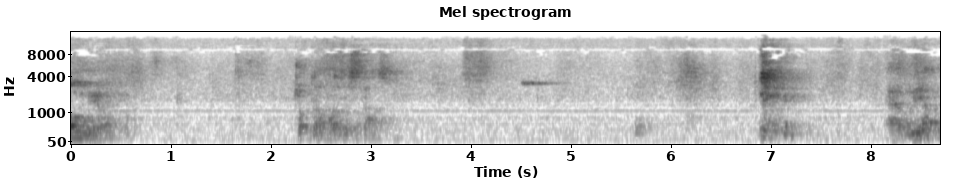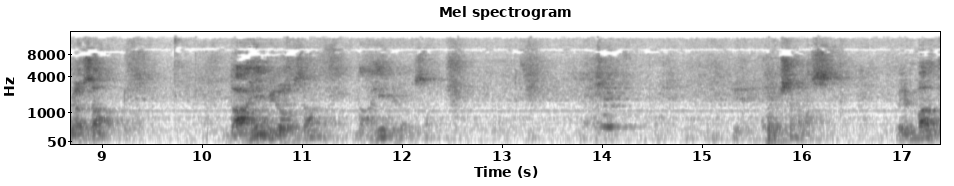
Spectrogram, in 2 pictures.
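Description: An elderly man lectures with animation.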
